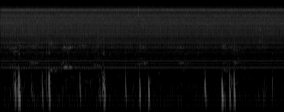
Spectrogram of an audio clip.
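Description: Near silence: a steady electrical hum from the audio system, with a scattering of short, soft low thumps.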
